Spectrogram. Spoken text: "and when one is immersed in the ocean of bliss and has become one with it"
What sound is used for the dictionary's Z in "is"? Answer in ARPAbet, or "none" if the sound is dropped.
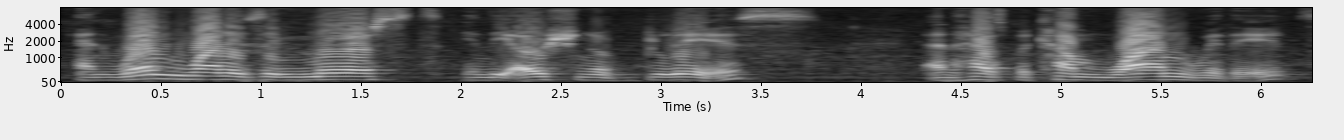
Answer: Z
